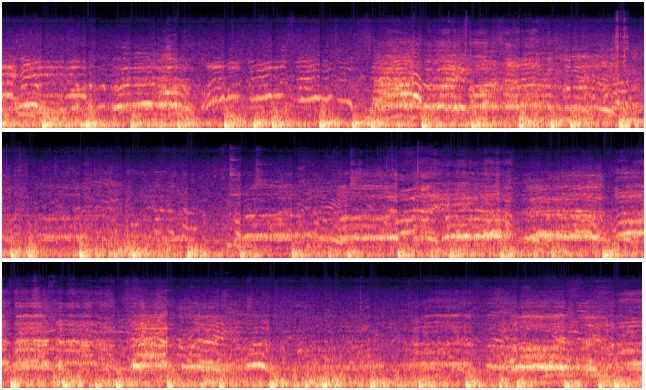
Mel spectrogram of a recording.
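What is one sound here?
A group of men chant loudly together in rhythm, outdoors.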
